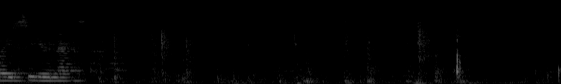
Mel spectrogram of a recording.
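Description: Footsteps thud on a wooden floor as a woman walks away.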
